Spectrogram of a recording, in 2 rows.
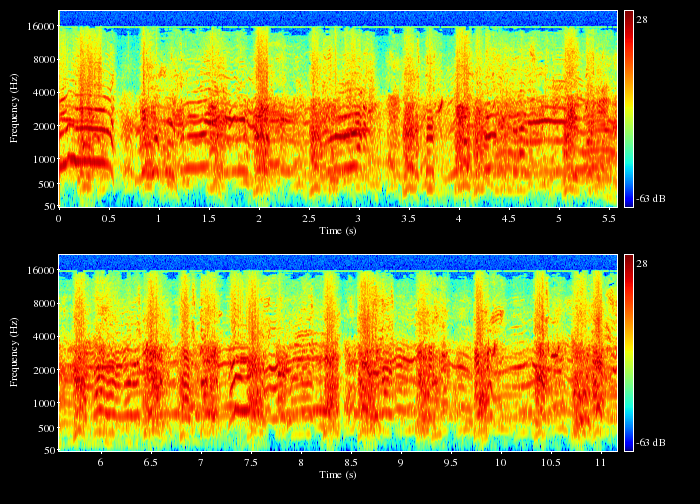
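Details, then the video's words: Four-dog Husky teams waiting at a sled race start, Rendlesham, January 2016: a dense, continuous din of many dogs barking and yelping together, sharp repeated barks over high whining yips, recorded on analogue cassette. "4 dog Husky teams - the complete start"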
